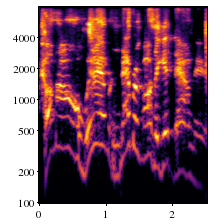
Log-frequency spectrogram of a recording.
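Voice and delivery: high, pushy impatient hurry-up voice; impatient Savio. Retold or imitated. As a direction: hurry her down the stairs, impatient. Savio hurrying the mother downstairs.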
